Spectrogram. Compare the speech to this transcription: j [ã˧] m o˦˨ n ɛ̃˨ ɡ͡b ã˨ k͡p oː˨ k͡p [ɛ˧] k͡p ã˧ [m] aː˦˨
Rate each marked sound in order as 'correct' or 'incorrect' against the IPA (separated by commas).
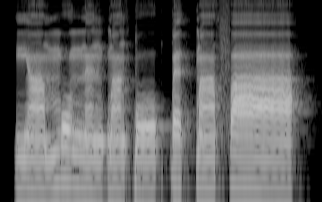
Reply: incorrect, correct, incorrect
